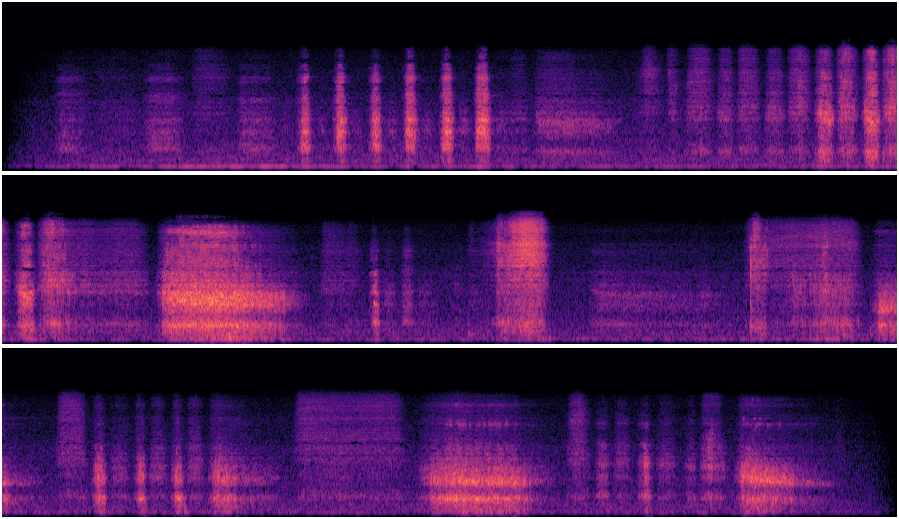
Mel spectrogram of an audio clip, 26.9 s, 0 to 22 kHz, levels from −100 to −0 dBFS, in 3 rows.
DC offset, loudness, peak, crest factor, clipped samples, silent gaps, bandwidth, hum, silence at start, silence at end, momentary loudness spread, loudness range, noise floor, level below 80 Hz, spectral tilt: under 0.1%; -33 LUFS; -12 dBFS; 24 dB; under 0.1%; none; 9.2 kHz; none; 0.6 s; 0.85 s; 27 LU; 13 LU; -70 dBFS; -86 dBFS; -2 dB/octave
